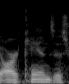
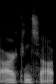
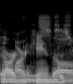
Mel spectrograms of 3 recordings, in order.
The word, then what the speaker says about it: Arkansas: thing I care about honestly on how people pronounce things is that they don't say the Arkansas River that they say the Arkansas River as it comes through Kansas it is still the Arkansas River it is the Arkansas River no it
